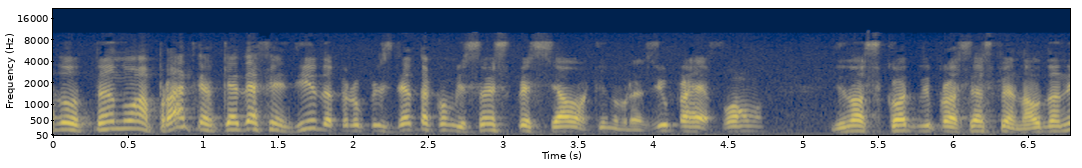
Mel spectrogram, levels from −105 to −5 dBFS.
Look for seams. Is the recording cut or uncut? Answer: uncut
